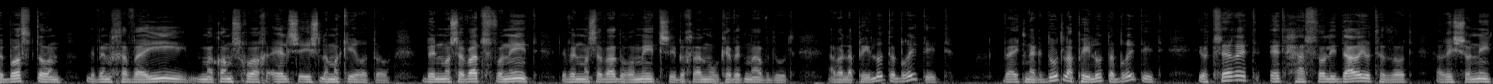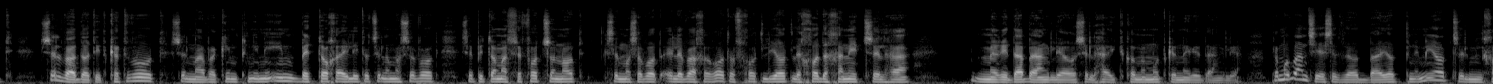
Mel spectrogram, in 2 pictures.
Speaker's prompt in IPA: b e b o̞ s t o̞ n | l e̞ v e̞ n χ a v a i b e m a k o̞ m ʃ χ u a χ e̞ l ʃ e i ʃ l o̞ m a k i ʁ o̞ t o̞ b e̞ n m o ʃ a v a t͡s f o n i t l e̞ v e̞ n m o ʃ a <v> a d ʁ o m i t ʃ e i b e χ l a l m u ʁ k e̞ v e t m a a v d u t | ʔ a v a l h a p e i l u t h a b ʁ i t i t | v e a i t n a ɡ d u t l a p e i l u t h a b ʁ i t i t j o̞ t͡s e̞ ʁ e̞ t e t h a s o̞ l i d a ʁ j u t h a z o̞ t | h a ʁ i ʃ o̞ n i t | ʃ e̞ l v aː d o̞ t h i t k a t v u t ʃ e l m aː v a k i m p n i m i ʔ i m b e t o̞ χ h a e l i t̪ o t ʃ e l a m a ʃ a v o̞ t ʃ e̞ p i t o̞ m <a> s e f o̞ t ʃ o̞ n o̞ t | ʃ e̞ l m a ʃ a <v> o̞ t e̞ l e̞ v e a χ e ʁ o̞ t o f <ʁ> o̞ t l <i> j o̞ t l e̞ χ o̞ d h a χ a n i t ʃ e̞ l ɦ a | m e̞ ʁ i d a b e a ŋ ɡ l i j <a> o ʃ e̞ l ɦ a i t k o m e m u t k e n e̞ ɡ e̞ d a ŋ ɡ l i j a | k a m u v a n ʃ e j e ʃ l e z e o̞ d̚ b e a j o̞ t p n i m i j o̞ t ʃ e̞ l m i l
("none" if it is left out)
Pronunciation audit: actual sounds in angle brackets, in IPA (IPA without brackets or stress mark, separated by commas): v, a, v, χ, i, a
